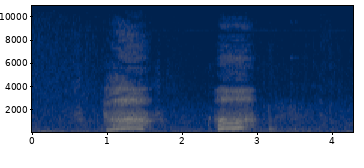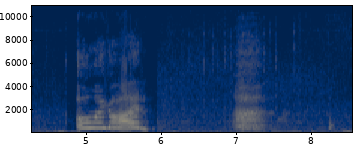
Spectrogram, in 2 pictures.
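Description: A young woman speaks and exclaims into a microphone.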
